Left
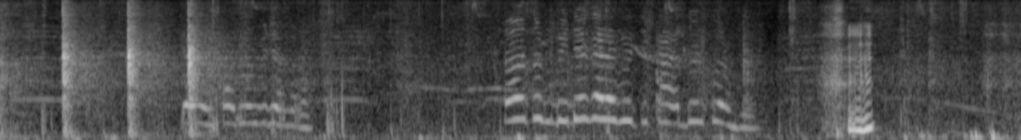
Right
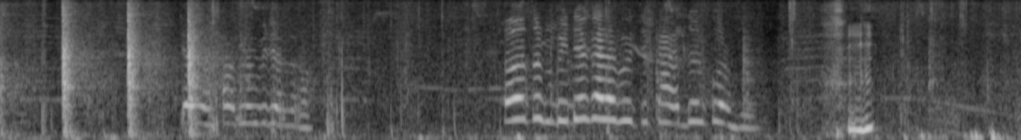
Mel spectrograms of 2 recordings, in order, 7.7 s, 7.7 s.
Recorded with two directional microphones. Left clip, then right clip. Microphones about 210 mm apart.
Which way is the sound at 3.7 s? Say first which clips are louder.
Right 5 dB; centre (ahead or behind).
